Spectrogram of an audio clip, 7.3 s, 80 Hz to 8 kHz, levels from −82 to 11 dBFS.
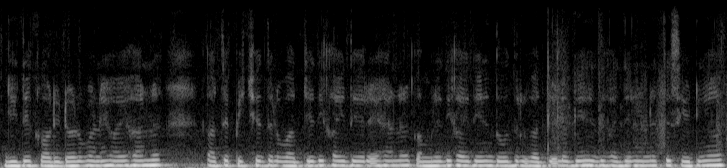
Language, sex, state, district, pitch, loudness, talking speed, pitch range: Punjabi, female, Punjab, Fazilka, 210 Hz, -13 LUFS, 205 wpm, 205-220 Hz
